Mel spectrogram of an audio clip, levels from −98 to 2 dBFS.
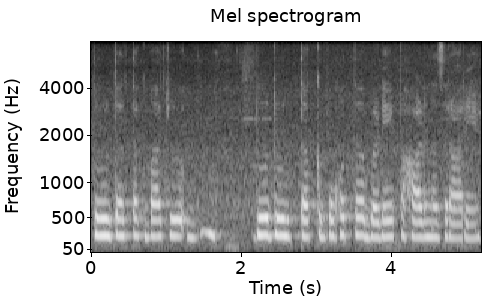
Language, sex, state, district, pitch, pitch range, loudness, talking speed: Hindi, female, Punjab, Kapurthala, 235 Hz, 225-245 Hz, -15 LUFS, 160 wpm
